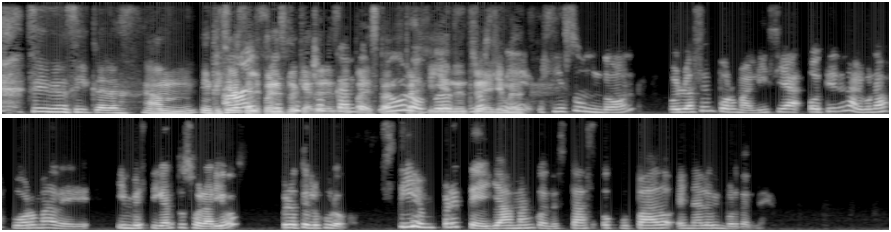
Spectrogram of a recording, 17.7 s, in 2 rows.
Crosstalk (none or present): present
